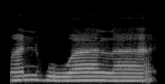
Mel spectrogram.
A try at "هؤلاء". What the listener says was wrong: Nah, bukan huwa, haulai. Haulai.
